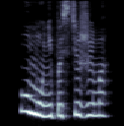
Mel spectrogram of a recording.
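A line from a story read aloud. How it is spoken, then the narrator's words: Accountant exclaiming. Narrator (Russian): воскликнула бухгалтер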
